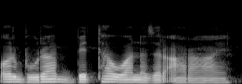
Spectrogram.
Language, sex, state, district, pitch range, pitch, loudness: Hindi, male, Arunachal Pradesh, Papum Pare, 100-120 Hz, 110 Hz, -17 LUFS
